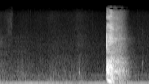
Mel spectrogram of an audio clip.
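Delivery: hard sputtering cough fit; choking on a drink. Real, not acted. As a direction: cough out water you choked on. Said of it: "刚被水呛到".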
